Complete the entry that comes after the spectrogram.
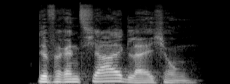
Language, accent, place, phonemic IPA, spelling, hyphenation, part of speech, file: German, Germany, Berlin, /dɪfəʁɛnˈtsi̯aːlˌɡlaɪ̯çʊŋ/, Differentialgleichung, Dif‧fe‧ren‧ti‧al‧glei‧chung, noun, De-Differentialgleichung.ogg
- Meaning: differential equation (equation involving the derivatives of a function)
